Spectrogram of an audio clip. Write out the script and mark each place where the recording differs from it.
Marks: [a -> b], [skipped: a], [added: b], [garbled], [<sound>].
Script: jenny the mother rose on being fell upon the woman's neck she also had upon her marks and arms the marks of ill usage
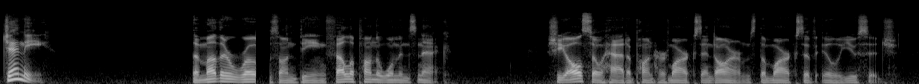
jenny the mother rose [dropout] on being fell upon the woman's neck she also had upon her marks and arms the marks of ill usage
